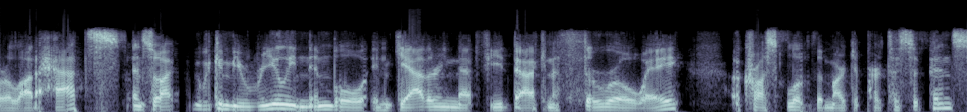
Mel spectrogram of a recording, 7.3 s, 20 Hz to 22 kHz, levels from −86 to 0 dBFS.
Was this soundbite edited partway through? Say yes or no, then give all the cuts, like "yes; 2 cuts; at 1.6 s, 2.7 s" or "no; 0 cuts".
yes; 1 cut; at 5.9 s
